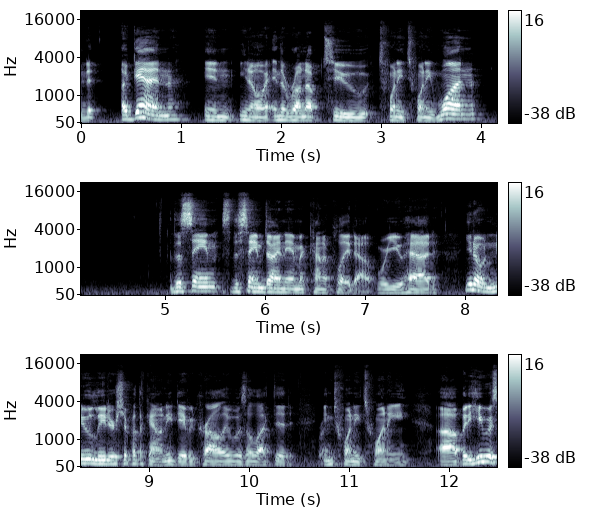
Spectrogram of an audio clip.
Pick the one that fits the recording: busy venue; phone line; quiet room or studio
quiet room or studio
